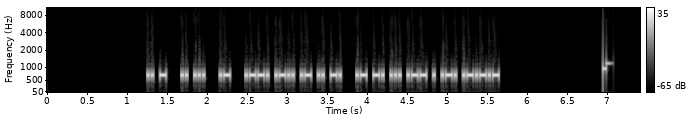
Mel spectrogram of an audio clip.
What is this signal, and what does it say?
Morse code, heard as a keyed tone, about 41 wpm, 700 Hz. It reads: IT IS A PLAIN ANSWER.
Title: Sentences from Top 1000 Words - Review Part 2 - 45wpm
